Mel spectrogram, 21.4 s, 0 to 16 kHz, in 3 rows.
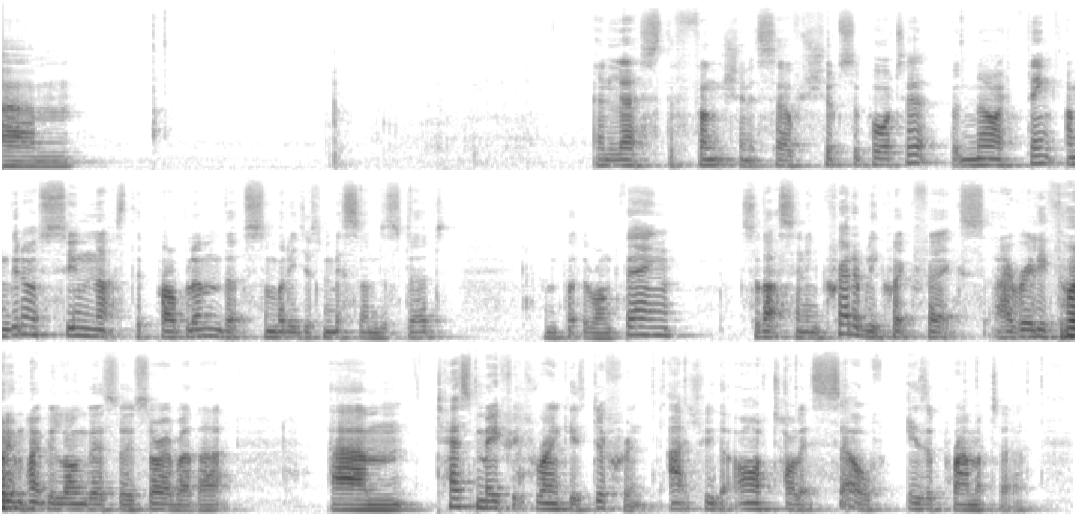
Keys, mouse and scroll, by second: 1.0 click, 6.0 click, 7.1 scroll up 1, 9.1 scroll down 1, 9.5 click, 9.8 click, 10.6-11.5 scroll up 4, 13.4-14.1 scroll up 4, 14.8 scroll up 2, 15.4 scroll up 2, 16.2-16.8 scroll up 4, 17.2 click, 17.7-18.0 scroll down 1, 18.6 click, 19.5 click, 19.8 click, 20.7 click, 21.1 click.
